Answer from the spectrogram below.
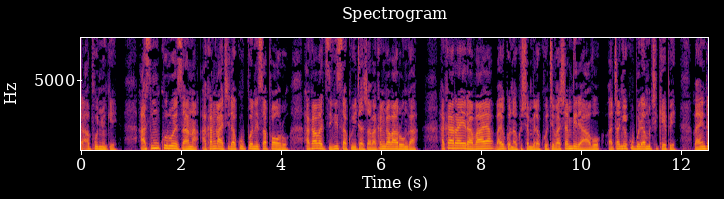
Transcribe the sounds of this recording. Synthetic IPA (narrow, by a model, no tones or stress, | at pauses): puɲuke | asimukuɾuwe̞zanaʔːkaŋɡaːt͡ʃiɗakupo̞ne̞sapauɾo̞akaʋad͡ziʋisakuit̬aʐaʋakaŋɡaʋaɾo̞ːŋɡaː | kaɾajiɾaʋajaʋaiɡʱo̞nakuʃambiɾakutiʋaʃambiɾeɦaʋo̞ʋataŋɡe̞kuɓuɗamut͡ʃike̞ːpe̞ | ʋae̞nde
